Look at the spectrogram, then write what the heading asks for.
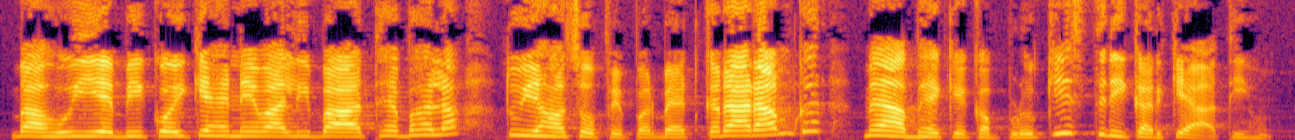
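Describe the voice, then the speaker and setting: A greedy, fawning Indian mother-in-law from a cartoon moral tale, acted out by a woman. Her voice is high and swings widely in pitch as she fusses dramatically. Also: expressive, normal speed, a bit bright, faint music behind. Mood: anxious, fawning. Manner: dramatic, fussing. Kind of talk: cartoon moral story acting.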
